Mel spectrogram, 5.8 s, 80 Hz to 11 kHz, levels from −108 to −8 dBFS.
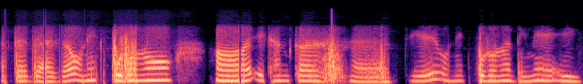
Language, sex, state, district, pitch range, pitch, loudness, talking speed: Bengali, female, West Bengal, Kolkata, 195-220 Hz, 205 Hz, -19 LUFS, 135 wpm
